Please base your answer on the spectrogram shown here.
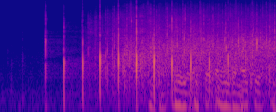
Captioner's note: audience applauding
